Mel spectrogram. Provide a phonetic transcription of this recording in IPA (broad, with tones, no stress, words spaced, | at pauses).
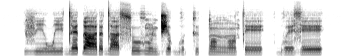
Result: viː˨wiː˨ dɛ˦ɗaː˧ ɾə˦daː˨ su˦ɣũ˧ d͡ʒə˦˨ɡʷi˨kɨ˧k͡pɔ̃˦˨ ŋɔ̃˧te˧ | ɡʷeː˨zeː˧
